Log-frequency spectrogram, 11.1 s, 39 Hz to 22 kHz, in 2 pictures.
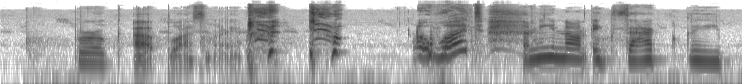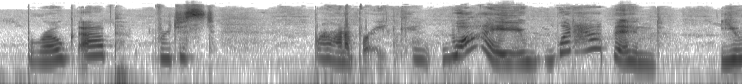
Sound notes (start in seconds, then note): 2.4 chokes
